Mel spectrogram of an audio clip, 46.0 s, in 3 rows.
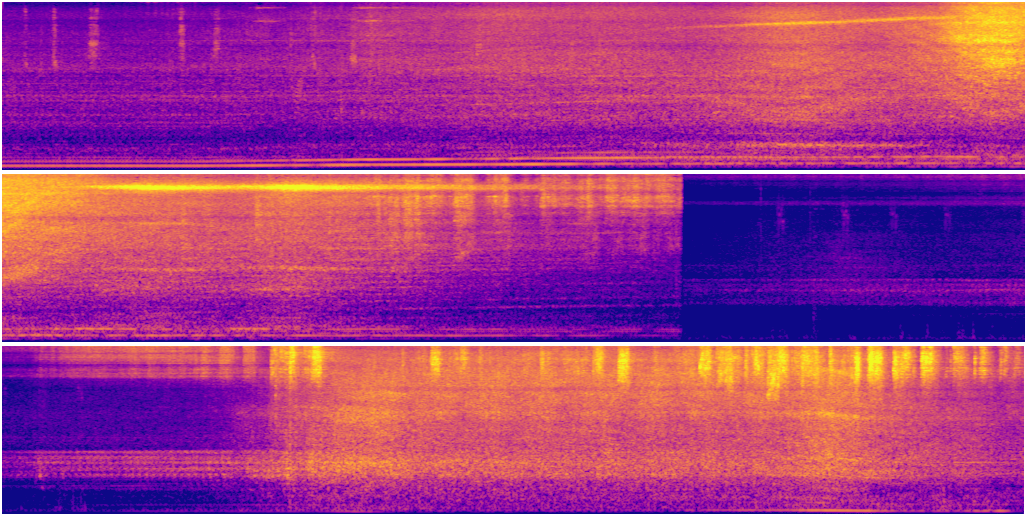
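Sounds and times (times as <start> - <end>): wheels hissing on rail: 0.0 - 25.6, 29.6 - 46.0
diesel engines low drone: 0.0 - 46.0
thin high whine: 10.5 - 26.0.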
